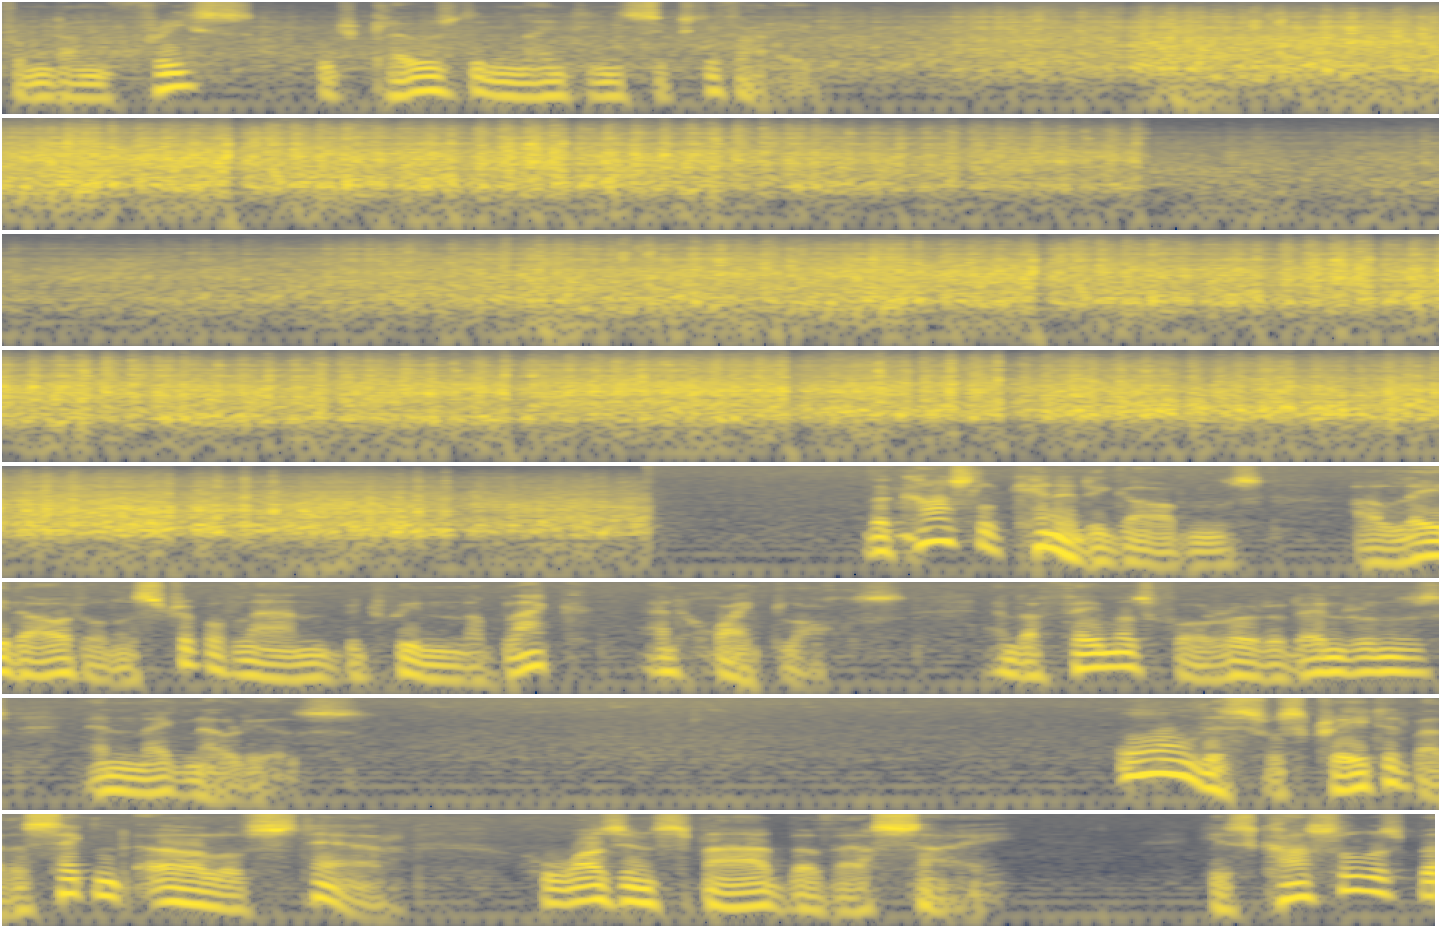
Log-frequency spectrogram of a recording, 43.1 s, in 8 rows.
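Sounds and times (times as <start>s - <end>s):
train wheels on rails: 0.0s - 24.1s, 24.7s - 40.4s.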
